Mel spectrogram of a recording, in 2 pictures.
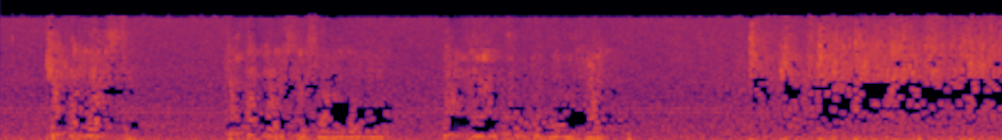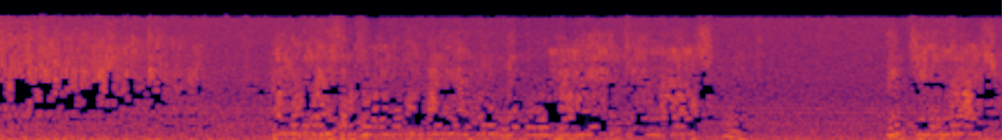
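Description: An elderly man speaks with animation through a microphone and loudspeakers, in short bursts with pauses.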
